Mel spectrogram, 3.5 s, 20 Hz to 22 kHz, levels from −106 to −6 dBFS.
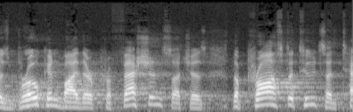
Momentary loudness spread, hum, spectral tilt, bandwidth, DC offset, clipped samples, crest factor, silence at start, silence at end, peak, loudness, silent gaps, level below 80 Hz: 13 LU; none; -6 dB/octave; 9.8 kHz; under 0.1%; under 0.1%; 18 dB; 0 s; 0 s; 0 dBFS; -19 LUFS; none; -62 dBFS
